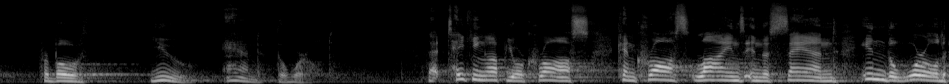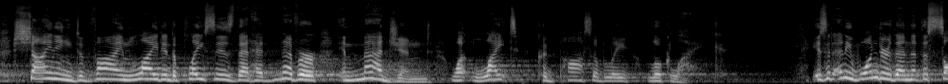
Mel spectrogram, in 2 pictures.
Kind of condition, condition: setting, large echoing room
